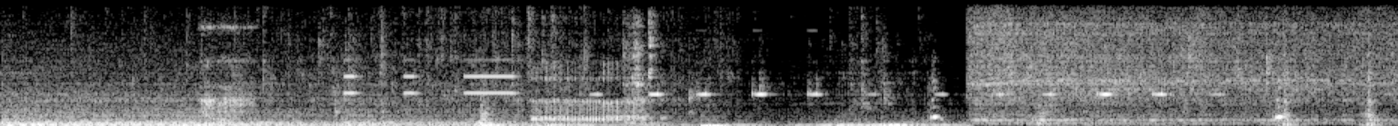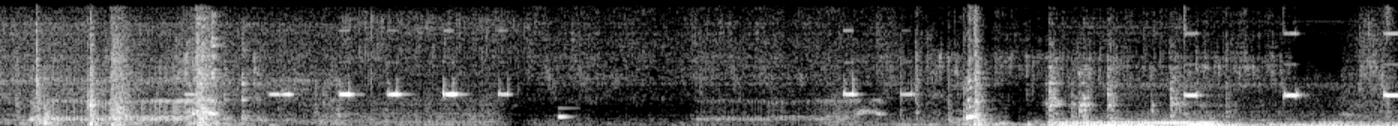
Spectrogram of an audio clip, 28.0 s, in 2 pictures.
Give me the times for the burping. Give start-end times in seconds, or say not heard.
5.3-6.5, 14.2-16.2, 20.9-22.9.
